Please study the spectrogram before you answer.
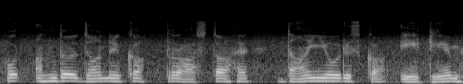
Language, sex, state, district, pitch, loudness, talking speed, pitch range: Hindi, male, Uttar Pradesh, Etah, 140 Hz, -20 LUFS, 140 wpm, 130-150 Hz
